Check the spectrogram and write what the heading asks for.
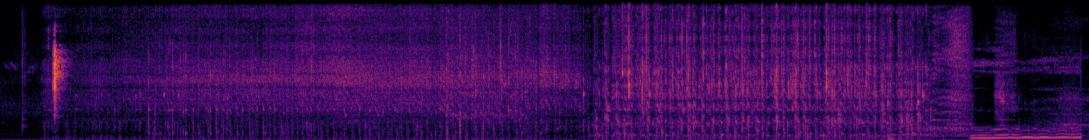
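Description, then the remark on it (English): Water bubbles and gurgles steadily in a full bong for several seconds as someone takes a hit, after a brief click at the start, swelling into a louder rising burble near the end. “I got my bong full here. I know you got a bong full there.”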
